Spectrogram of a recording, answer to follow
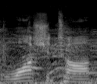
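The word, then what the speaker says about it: Ouachita: her dad played football in baseball at washita baptist university washita o-u-c-h-i-t-a she's probably heard it butchered so many times she's like i'm gonna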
